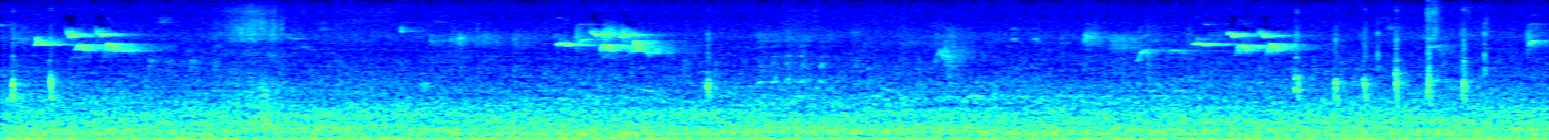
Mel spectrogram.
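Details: Pale thrush (Turdus pallidus) giving thin, high, squeaky phrases about every four seconds, each a quick cluster of notes, over a steady low background hum; calls recorded in Japan include jiriri, kyoronkyoron subsong and kyo notes.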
